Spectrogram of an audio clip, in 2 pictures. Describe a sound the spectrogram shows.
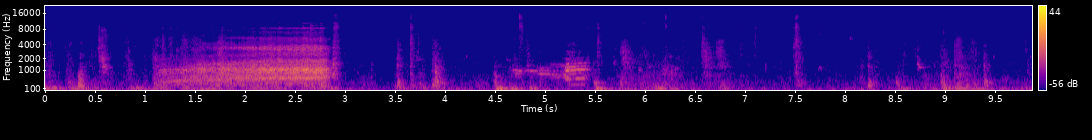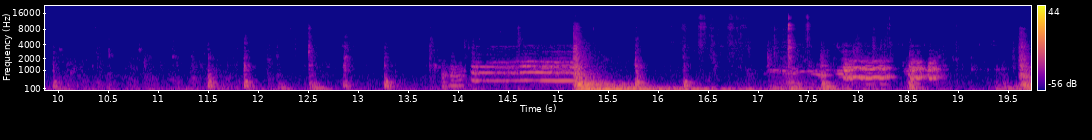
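A hen clucks and squawks up close.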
